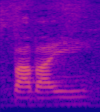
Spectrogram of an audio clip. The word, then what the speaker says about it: 881: that for a while in chinese eight is pronounced ba and one is pronounced e so when you put it together it's babae so it's like saying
